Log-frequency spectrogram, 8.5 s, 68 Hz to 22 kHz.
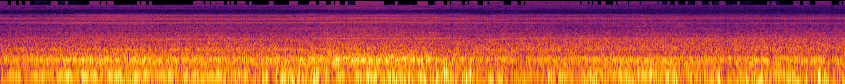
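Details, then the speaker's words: EQK 8000 BTU window air conditioner with triple-row coil, after replacing a rusted-through capacitor that was grounding to the frame: steady low hum with constant fan whoosh and frost on the coil; compressor running normally. "I missed the sound of a recipe the recipe on this thing it has a much nicer sound than it does on my Crosley"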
